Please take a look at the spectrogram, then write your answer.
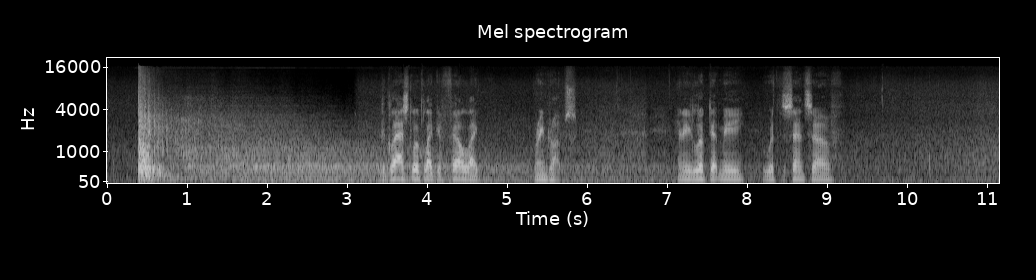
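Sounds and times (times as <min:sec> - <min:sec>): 
gunshots: 0:00.4 - 0:08.4
speech: 0:03.4 - 0:06.0, 0:07.1 - 0:09.2.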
